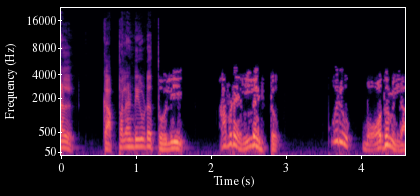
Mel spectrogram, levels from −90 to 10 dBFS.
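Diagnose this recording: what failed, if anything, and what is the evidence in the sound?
The speech falls back to an adaptive stream at a lower bitrate, a network-driven switch at the codec stage. From 1.30 s to the end at 4.60 s, the treble is gone above 5 kHz and the sound turns thin and smeared, which fits a drop from a high-quality AAC stream to roughly 8 kbit/s. The player fetched cheaper segments when throughput sagged. Unlike packet loss or a buffer underrun, the quality changes abruptly with no gap or repeat.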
